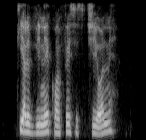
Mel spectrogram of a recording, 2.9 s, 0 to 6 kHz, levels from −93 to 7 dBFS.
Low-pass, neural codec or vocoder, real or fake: 5.4 kHz; codec, 16 kHz, 16 kbps, FunCodec, trained on Chinese and English, 50 frames a second; fake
